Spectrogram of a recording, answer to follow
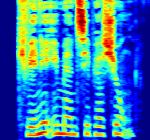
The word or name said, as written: kvindeemancipation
